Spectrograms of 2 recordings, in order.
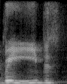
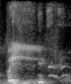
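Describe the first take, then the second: First: The name ends with an s sound. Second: The name ends without an s sound. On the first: The speaker calls it wrong. "don't call it Christopher Reeves" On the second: The speaker calls it right. "it's Reeve, not Reeves"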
